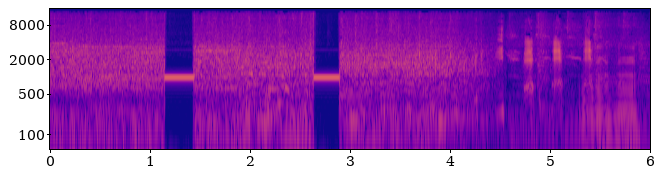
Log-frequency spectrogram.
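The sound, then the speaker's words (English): Two short, steady censor bleeps cut into noisy broadcast audio from a live microphone in the losing team's tunnel, with a roaring crowd and talking, each replacing the sound briefly; afterward voices continue over the crowd. “There was no beeps when it aired live.”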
